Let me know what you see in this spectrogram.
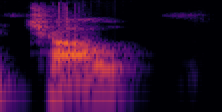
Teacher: gerando um ruído de fricção logo após o relaxamento oclusão. Aqui também o vel do palato encontra-se levantado e o fluxo do afasta apenas pela cavidade oral. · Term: africadas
